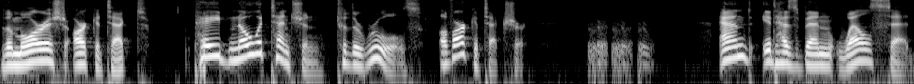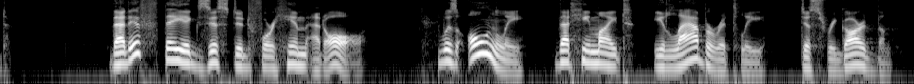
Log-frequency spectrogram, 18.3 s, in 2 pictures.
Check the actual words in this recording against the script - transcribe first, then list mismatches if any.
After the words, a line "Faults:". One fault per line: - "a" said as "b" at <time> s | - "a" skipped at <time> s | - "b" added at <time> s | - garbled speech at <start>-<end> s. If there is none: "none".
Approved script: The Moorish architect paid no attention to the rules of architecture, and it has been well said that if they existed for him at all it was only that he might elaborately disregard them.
The Moorish architect paid no attention to the rules of architecture, and it has been well said that if they existed for him at all was only that he might elaborately disregard them.
Faults:
- "it" skipped at 12.8 s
